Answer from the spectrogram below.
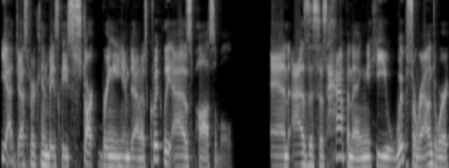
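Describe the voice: Fairly even intonation in plain reading aloud, quiet background behind it.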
